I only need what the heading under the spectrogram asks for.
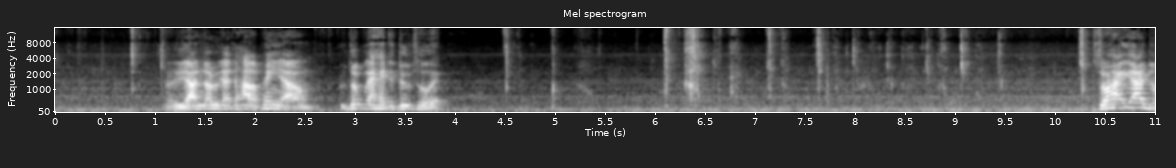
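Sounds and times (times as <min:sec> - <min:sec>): crunching chewing of pepper: 0:04.5 - 0:10.6.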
